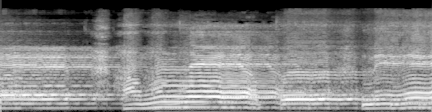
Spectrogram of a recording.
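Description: A man singing a naat, an Urdu devotional poem in praise of the Prophet Muhammad, in a solo voice. He holds long drawn-out notes that slide slowly from pitch to pitch, with a short breath about a second in.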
